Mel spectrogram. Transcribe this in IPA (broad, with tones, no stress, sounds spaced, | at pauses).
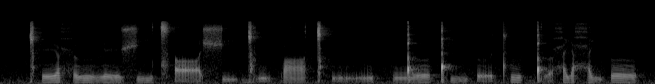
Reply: ǀʰ ø˨˦ ħ u˩˧˩ l ø˧˩˧ ʃ i˩˧˩ t͡sʼ ɑ̰˧˩˧ ʃ ḭ˨˦ ɡ͡ǀ ṵ˧˩˧ p ɑ˧˩˧ ǀʰ ṵ˧˩˧ | ŋ͡ǃ o˩˧˩ ǃʰ i˧˩˧ ʔ o̰˨˦ tʰ u˥˧ ɡ͡ǃ o̰˧˩˧ ħ i˨˦ ħ i˧˩˧ ʔ o˥˧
